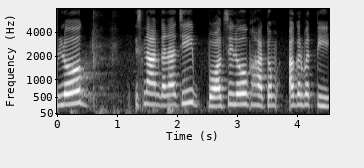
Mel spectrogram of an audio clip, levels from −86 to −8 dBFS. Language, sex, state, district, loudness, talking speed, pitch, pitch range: Garhwali, female, Uttarakhand, Tehri Garhwal, -15 LUFS, 120 wpm, 290 Hz, 275-305 Hz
